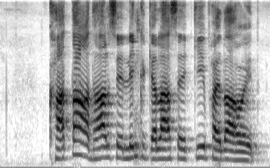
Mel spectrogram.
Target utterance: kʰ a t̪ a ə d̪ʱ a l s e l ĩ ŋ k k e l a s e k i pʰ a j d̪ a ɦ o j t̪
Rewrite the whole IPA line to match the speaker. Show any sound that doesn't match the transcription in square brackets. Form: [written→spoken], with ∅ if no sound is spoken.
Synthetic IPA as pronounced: kʰ a t̪ a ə d̪ʱ a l s e l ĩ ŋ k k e l a s e k i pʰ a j d̪ a ɦ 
